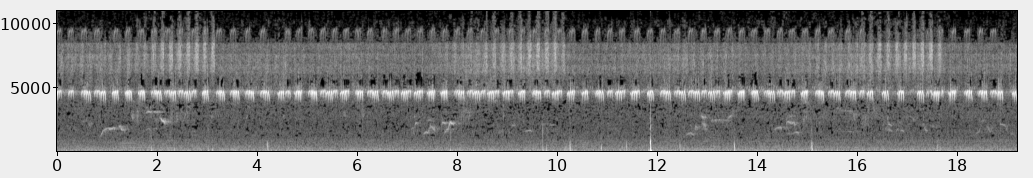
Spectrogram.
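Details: Crickets on a summer meadow keep up a dense, high, pulsing chirp around three times a second, with faint thrush-like bird phrases and a few clicks in the background.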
